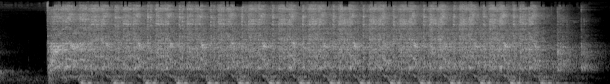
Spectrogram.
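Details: 1981 Honda CX500 café bike long stored in a basement, cranked with the throttle open during compression testing (200 and 170 psi, within spec): the starter turns the engine at an even beat of about three per second. Normal cranking with good compression.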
